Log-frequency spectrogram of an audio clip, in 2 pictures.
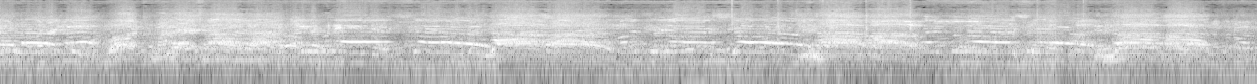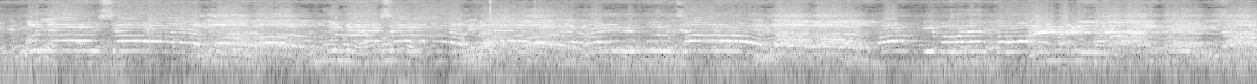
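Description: A crowd of men shouts and chants loudly.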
